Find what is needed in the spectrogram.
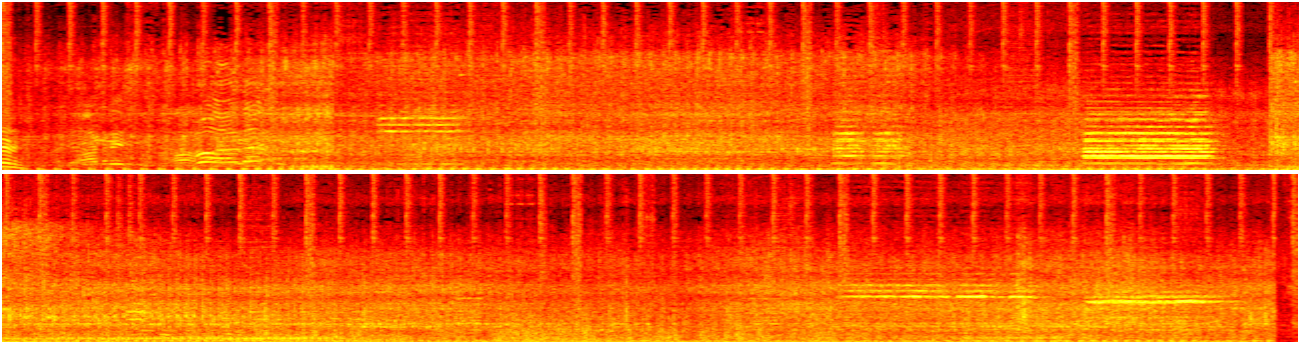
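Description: Motorcycle engine running under way on the road, with vehicle horns honking: a few short toots and one longer honk about seven seconds in.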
